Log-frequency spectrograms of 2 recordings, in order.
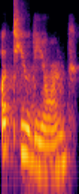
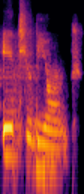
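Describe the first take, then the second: First: The first vowel is a plain French e. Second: The first vowel is a closed 'ay' sound. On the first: The speaker calls it wrong. "So it's not étudiant" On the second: The speaker calls it right. "but étudiant"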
